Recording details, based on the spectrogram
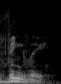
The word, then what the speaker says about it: Zwingli: You gotta give it that ZV. Sort of, it's actually a W, but you got to pronounce it Zwingli.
